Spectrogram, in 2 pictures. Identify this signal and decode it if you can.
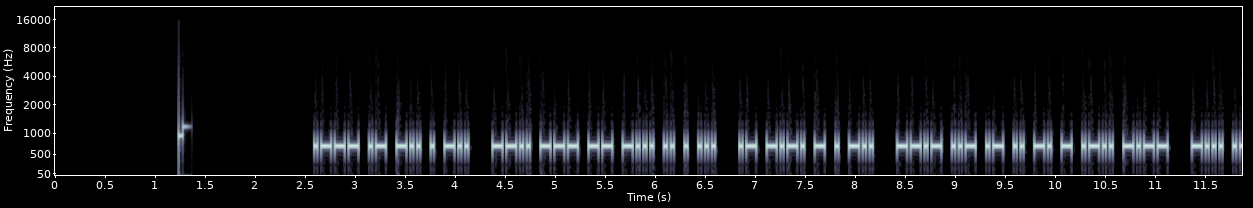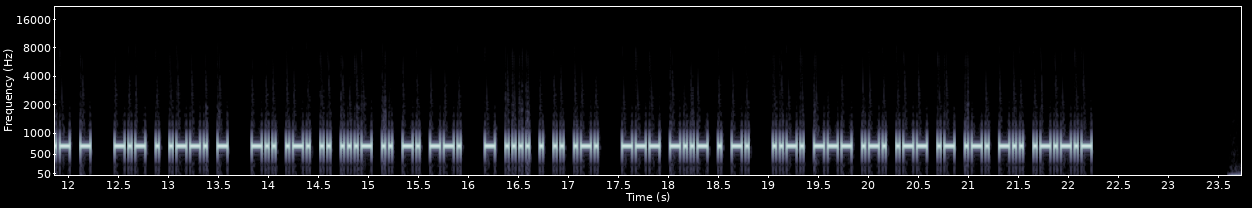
Morse code, heard as a keyed tone, about 34 wpm, 700 Hz. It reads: JADED ZOMBIES ACTED QUAINTLY BUT KEPT DRIVING THEIR OXEN FORWARD.
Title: Pangram Challenge v2 - 35wpm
